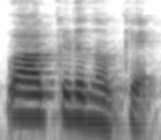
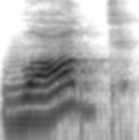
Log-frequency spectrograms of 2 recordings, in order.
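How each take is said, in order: First: The ending is said as an extra syllable. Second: The ending is a short consonant, no extra syllable. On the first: The speaker calls it wrong. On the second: The speaker calls it right.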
